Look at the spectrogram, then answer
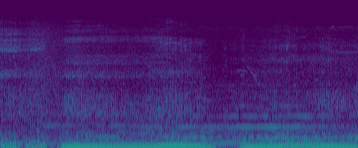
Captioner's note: grunting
